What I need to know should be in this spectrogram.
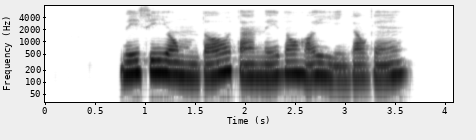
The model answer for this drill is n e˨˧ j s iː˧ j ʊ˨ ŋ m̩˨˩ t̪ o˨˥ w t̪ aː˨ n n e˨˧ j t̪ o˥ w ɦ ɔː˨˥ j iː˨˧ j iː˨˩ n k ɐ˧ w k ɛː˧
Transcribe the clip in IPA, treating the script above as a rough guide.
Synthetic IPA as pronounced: n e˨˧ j s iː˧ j ʊ˨ ŋ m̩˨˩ t̪ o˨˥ w t̪ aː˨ n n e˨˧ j t̪ o˥ w ɦ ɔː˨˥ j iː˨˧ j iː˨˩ n k ɐ˧ w k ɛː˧

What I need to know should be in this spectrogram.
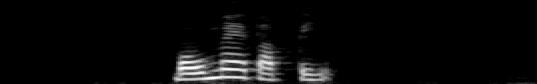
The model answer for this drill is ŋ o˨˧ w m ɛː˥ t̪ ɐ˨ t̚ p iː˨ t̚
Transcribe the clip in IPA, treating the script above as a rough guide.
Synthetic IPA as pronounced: m o˨˧ w m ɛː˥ t̪ ɐ˨ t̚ p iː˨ t̚

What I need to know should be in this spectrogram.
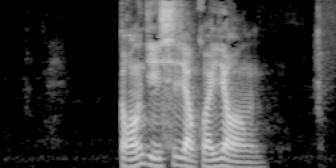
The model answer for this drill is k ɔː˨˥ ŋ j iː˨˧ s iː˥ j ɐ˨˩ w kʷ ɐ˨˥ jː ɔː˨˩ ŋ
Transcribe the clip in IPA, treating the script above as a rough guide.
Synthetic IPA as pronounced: k ɔː˨˥ ŋ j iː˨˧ s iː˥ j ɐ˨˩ w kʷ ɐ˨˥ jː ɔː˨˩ ŋ

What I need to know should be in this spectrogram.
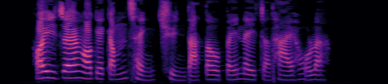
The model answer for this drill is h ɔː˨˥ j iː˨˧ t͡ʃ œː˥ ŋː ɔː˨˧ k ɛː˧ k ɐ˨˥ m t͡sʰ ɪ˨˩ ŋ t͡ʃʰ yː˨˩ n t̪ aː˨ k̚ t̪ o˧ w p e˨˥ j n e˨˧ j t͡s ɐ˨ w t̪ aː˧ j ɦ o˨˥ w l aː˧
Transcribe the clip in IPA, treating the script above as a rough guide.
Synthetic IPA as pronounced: h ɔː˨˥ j iː˨˧ t͡ʃ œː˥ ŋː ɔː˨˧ k ɛː˧ k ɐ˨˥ m t͡sʰ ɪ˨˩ ŋ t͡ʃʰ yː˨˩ n t̪ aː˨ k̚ t̪ o˧ w p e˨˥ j n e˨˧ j t͡s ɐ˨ w t̪ʰ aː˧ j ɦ o˨˥ w l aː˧

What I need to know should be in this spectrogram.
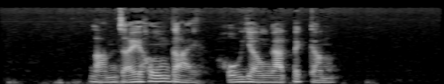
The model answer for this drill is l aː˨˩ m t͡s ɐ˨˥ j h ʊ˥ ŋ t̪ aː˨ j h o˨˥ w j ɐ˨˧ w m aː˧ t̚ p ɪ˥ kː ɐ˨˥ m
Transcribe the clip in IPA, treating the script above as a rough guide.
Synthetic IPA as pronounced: l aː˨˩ m t͡s ɐ˨˥ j h ʊ˥ ŋ t̪ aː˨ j h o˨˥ w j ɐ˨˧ w ŋ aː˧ t̚ p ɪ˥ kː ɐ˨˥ m

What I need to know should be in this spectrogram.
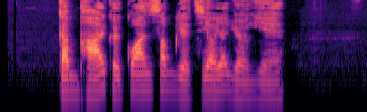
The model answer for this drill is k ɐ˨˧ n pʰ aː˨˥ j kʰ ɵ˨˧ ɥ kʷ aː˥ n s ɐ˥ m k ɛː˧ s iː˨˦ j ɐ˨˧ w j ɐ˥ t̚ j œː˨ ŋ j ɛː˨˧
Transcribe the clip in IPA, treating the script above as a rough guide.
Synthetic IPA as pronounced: k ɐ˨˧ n pʰ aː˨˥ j kʰ ɵ˨˧ ɥ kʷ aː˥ n s ɐ˥ m k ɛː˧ t͡s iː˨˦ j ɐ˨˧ w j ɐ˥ t̚ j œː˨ ŋ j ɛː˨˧

